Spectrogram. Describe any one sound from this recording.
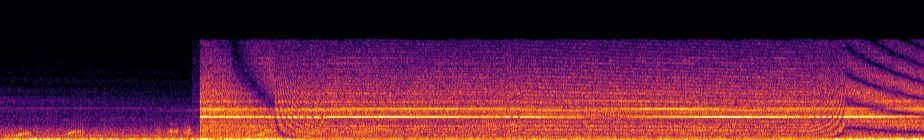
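Jet engines roar with a steady high whine.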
